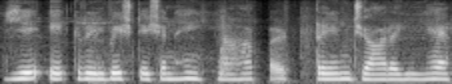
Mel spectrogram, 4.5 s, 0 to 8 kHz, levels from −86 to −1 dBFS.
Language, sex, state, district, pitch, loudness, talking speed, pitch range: Hindi, female, Bihar, West Champaran, 200 Hz, -15 LUFS, 145 wpm, 190-205 Hz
